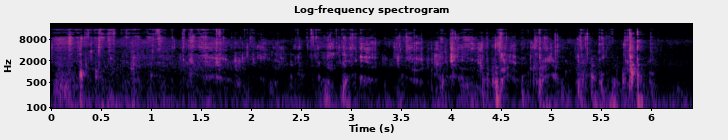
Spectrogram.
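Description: A pig chewing a strawberry: faint, irregular clicks of its jaws working.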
